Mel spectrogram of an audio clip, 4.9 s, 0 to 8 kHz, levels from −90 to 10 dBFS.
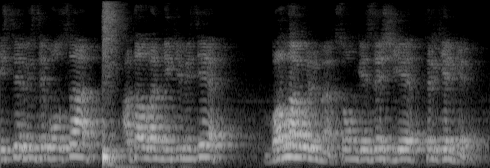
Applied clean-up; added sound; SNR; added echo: none; Snare drum; 3 dB; reverberation time 0.7 s.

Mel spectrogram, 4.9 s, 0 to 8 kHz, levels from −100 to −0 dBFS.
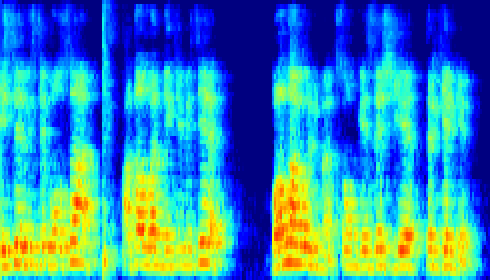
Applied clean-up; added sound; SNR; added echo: neural mask model DeepFilterNet 3.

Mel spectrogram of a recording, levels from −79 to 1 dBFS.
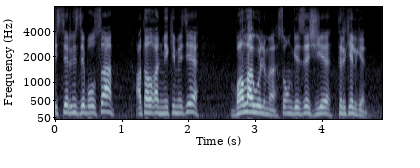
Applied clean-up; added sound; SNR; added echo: none; none; none; none.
